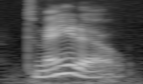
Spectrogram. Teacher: 영어에서는 tomato 강세가 있는 중간에 A만 천천히 명확하게 발음을 해주고 나머지들은 굉장히 빠르게 흘러넘기면서 발음을 해줍니다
